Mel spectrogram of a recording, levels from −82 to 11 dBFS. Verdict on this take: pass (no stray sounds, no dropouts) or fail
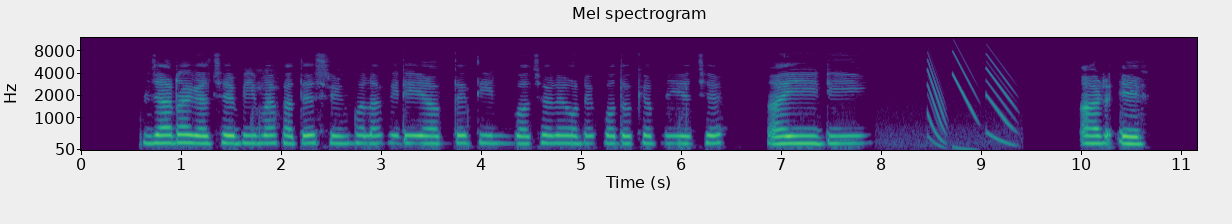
fail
